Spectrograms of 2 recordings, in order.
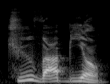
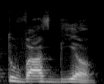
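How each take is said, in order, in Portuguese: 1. O S no final de 'vas' é mudo. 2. O S no final de 'vas' é pronunciado. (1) "É" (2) "Mas a gente não fala esse S. Não é"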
